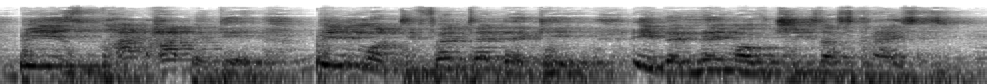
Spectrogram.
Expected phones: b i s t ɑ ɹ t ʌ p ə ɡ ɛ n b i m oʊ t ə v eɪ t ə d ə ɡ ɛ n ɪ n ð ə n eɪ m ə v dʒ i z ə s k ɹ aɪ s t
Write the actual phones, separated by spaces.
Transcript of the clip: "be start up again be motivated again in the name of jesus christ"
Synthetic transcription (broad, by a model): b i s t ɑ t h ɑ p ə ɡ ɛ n b i m oʊ t ə v eɪ t ə d ə ɡ ɛ n ɪ n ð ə n eɪ m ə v dʒ i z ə s k ɹ aɪ s t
